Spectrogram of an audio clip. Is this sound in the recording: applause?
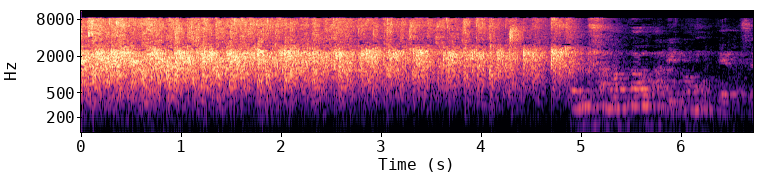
yes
